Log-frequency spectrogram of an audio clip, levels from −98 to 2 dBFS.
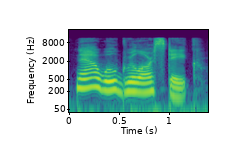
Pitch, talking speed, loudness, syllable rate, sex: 205 Hz, 215 wpm, -13 LUFS, 4.4 syllables/s, female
